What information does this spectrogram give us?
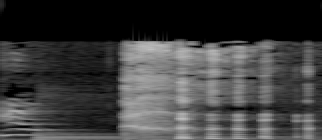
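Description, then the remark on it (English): A young child's voice imitates a cat, starting with a drawn-out, wavering meow and then a quick run of five short, rhythmic mews, fairly loud. “Are you a kitty cat today?”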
